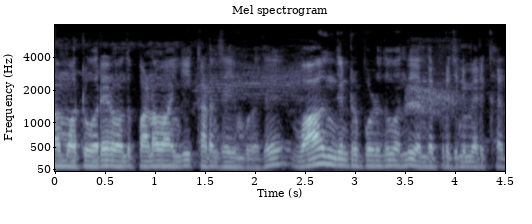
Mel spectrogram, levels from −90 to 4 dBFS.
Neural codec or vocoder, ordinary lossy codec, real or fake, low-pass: none; MP3, 48 kbps; real; 7.2 kHz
